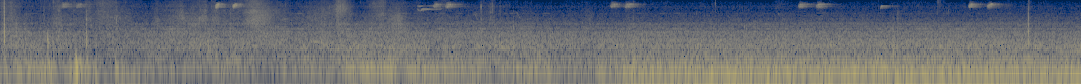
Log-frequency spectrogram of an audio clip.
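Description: A small bird giving short, high chirps in twos and threes every second or two, over a steady outdoor hiss. A low rumble comes up about six seconds in.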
